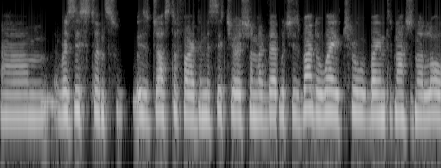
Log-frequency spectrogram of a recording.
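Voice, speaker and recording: A woman with a dark, mellow tone talks at a fairly quick pace and medium pitch. The background is quiet. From Israel. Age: 60s. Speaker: book club discussion participant. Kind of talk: casual discussion. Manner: animated; halting.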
